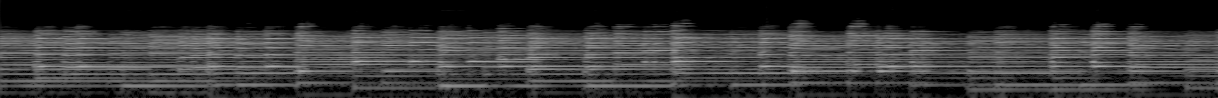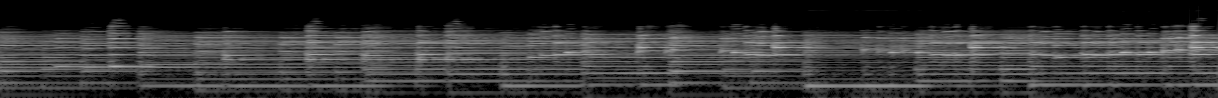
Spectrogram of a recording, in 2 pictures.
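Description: Background piano music, a continuous run of notes with held lower notes beneath a melody.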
